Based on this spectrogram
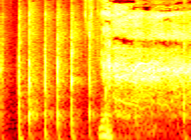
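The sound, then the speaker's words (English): A quick burst of about six soft, even pats of hands smacking against pockets while searching for keys, followed by a short breathy rushing noise. Moderately quiet, with no talking. “I mean, I'm smacking.”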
